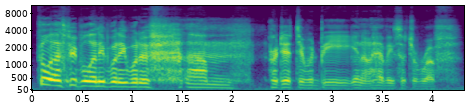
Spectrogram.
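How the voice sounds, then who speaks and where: A man playing a grieving married father calling an advice show, speaking haltingly and confessionally, on slightly muffled audio. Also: mid-range voice, sing-song, fairly bright tone, no echo. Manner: halting, subdued, trailing off. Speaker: caller.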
